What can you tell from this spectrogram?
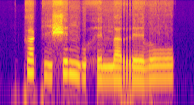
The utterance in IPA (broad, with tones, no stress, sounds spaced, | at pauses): k a˦ k i˨ ʃ e˦ ŋ u˨ h e˨ n a˨ r eː˨ l oː˦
